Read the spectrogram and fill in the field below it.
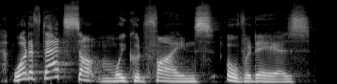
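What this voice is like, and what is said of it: Medieval English peasant impression. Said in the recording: “This is my impression of medieval English peasants.”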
